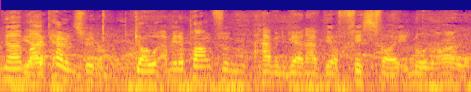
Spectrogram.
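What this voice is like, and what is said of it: Generic British army accent. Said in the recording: “you're a Scottish that doesn't say Scotch ... Clearly, you're an Aberdonian ... it's Parachute Regiment ... Ended up with a generic British army accent.”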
